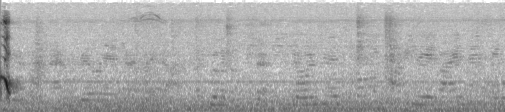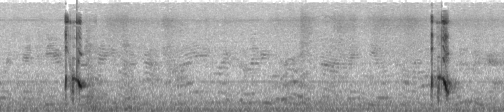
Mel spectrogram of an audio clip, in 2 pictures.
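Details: Hiccups: three sharp, abrupt hiccup sounds several seconds apart over quiet room noise, each a sudden diaphragm spasm cut off by the closing throat.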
